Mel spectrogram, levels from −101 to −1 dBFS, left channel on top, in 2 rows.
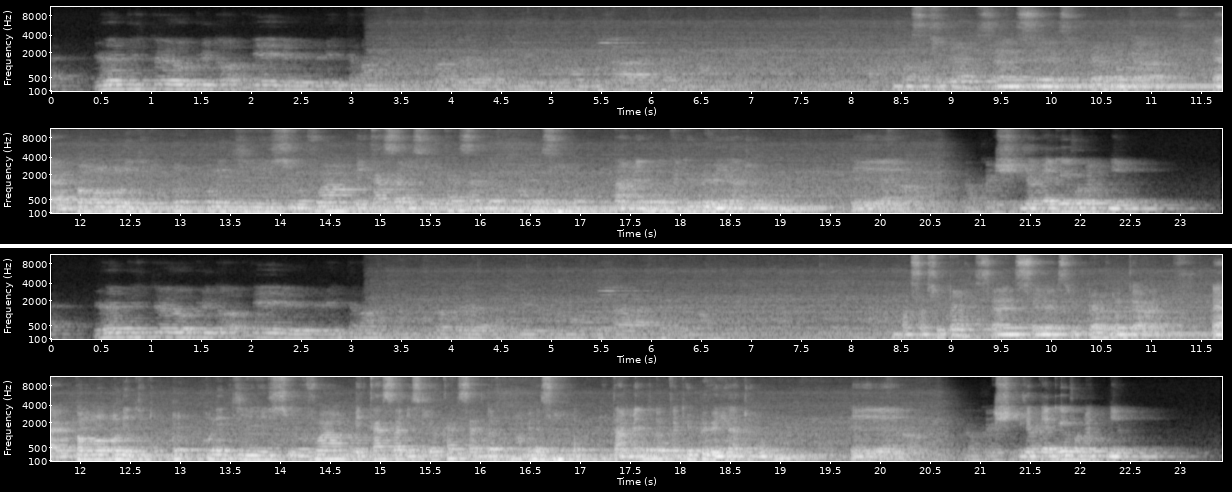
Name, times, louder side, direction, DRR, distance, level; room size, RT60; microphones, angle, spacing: voice 1, 0.4-6.6 19.9-20.5 20.8-21.9, left 1 dB, 15° left, -13 dB, 1.4 m, -29 dB
sound 1, 3.1-20.6, equal, 35° right, 0.9 m, -32 dB
voice 2, 8.4-11.2 11.6-19.2 19.7-20.3 21.2-22.5, right 2 dB, 80° right, 2 dB, 0.4 m, -18 dB
sound 2, 9.5-19.5, left 5 dB, 55° left, 0.4 m, -28 dB
2.4 x 2.3 x 2.4 m, 1.4 s
head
